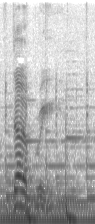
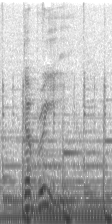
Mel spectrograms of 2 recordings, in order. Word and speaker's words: debris: In British English, this word would be pronounced debris, debris. Once again, the American version is debris, debris.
